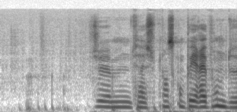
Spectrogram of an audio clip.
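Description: A woman speaks through a microphone in a large hall.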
